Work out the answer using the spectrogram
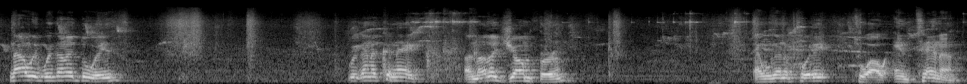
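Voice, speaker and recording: Recorded on an amateur camcorder with plenty of noise, this clip features a ham radio hobbyist walking through a casual, practical tutorial. He is a native Spanish speaker with a Puerto Rican accent and a voice on the high side, and he speaks haltingly, often repeating and correcting himself.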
